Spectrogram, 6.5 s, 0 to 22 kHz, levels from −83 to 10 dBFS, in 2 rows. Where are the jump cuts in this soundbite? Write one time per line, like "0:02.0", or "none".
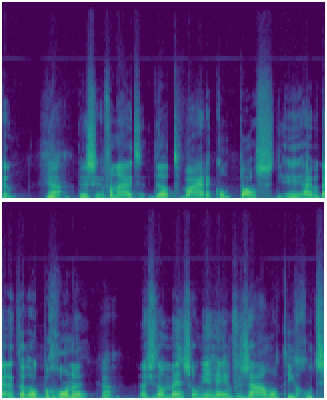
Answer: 0:01.5
0:02.8
0:03.2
